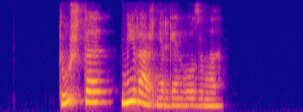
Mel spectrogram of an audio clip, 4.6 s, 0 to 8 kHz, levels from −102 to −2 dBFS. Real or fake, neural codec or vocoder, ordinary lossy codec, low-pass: fake; codec, 16 kHz, 4 kbps, FreqCodec, smaller model; Opus, 24 kbps; 7.2 kHz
